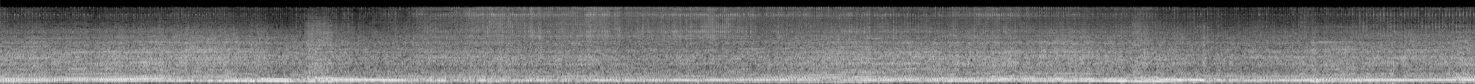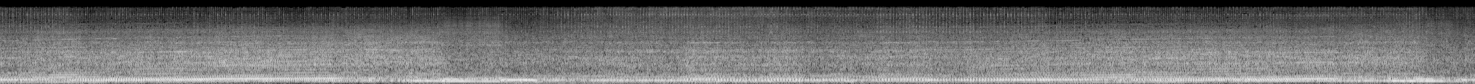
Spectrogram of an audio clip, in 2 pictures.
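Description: BMW E46 325ti Compact's 2.5-litre straight-six heard from inside the cabin under way, its revs climbing and then dropping several times through gear changes.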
